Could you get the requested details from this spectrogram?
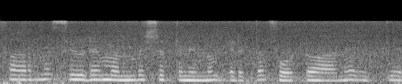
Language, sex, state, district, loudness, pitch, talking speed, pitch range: Malayalam, female, Kerala, Kozhikode, -12 LUFS, 205 Hz, 105 wpm, 195-215 Hz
